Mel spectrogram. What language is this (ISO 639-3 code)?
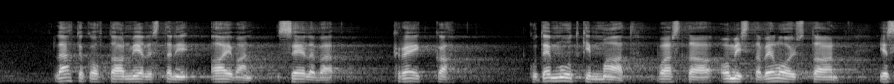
fin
